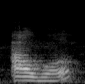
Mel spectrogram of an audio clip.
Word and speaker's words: hour: Because H when we speak or when we pronounce hour, it comes vowel sound. It gives vowel sound.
